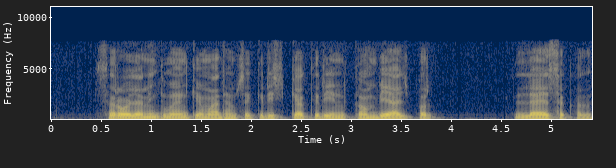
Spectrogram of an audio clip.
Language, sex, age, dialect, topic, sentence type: Maithili, male, 46-50, Southern/Standard, banking, statement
